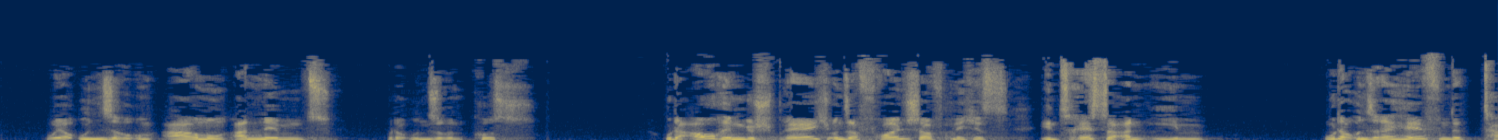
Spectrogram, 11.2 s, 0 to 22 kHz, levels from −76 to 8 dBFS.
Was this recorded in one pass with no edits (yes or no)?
yes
